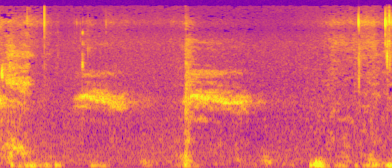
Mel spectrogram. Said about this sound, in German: Ja, herzlich willkommen, Raben. Ihr wart jetzt auch in dieser wundervollen Podcast-Folge.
